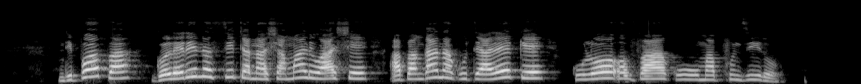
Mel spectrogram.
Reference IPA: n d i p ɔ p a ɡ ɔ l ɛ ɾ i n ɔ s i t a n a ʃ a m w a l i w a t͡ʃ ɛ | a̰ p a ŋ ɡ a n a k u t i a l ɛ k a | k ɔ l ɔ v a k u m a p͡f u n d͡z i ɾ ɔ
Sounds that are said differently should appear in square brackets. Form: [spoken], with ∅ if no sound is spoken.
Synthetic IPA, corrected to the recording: n d i p ɔ p a ɡ ɔ l ɛ ɾ i n ɔ s i t a n a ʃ a m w a l i w a t͡ʃ ɛ | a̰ p a ŋ ɡ a n a k u t i a l ɛ k [ɛ] | k [u] l ɔ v a k u m a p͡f u n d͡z [iː] ɾ ɔ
